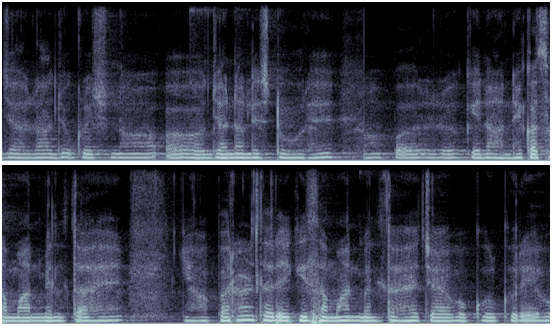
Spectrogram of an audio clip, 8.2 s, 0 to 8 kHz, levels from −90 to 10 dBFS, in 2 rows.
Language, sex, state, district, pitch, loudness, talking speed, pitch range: Hindi, male, Uttar Pradesh, Hamirpur, 180 Hz, -17 LUFS, 195 wpm, 175-185 Hz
